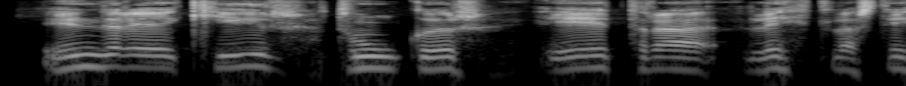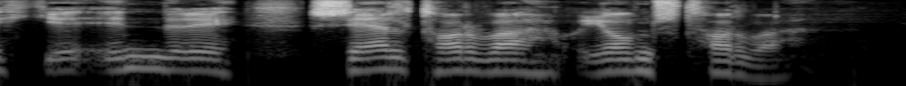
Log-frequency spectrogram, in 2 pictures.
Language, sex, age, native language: Icelandic, male, 60-69, Icelandic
